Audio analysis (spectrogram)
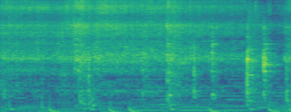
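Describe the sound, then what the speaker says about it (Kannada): Ground tomato fries in a pan with paste for a palak paneer gravy, sizzling steadily while a utensil scrapes and stirs in repeated strokes, close and fairly loud. "ಈಗ ಟೊಮೊಟೊ, ರುಬ್ಕೊಂಡಿರೋ ಟೊಮೊಟೊ ಹಾಕೋಣ"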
